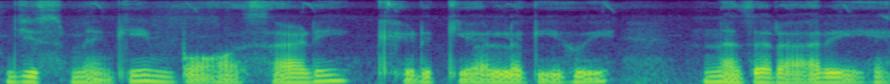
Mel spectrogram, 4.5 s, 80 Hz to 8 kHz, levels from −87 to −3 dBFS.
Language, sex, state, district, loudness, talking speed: Hindi, male, Himachal Pradesh, Shimla, -18 LUFS, 150 wpm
